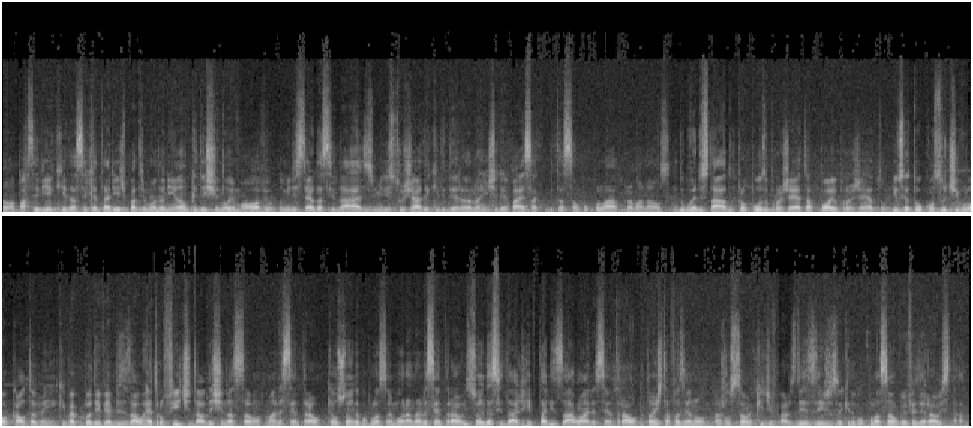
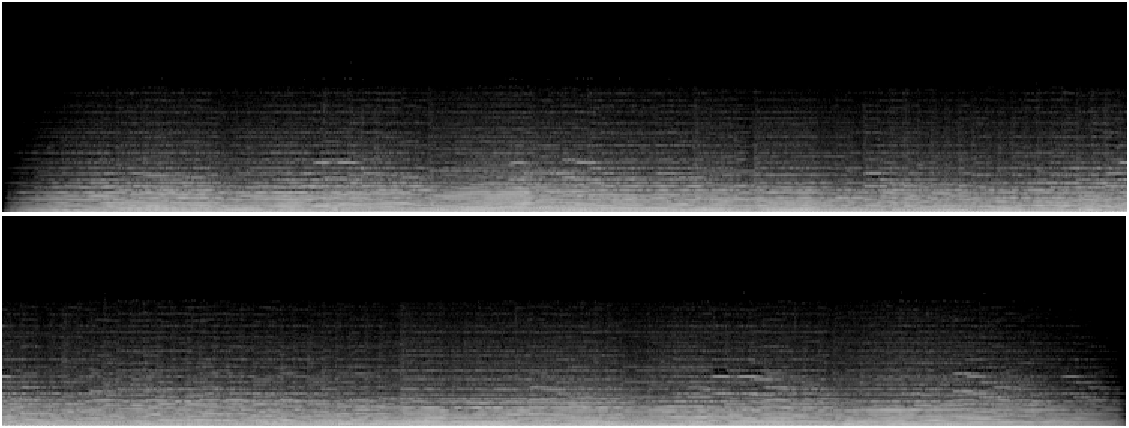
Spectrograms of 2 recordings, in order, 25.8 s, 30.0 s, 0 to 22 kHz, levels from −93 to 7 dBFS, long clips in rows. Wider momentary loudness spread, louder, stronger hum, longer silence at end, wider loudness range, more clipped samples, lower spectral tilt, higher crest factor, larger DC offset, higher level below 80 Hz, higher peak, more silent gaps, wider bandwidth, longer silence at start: about the same, 6 LU vs 5 LU; about the same, -24 LUFS vs -23 LUFS; neither; second, 0 s vs 0.2 s; about the same, 2 LU vs 3 LU; neither; second, -4 dB/octave vs -8 dB/octave; about the same, 18 dB vs 14 dB; neither; second, -60 dBFS vs -24 dBFS; about the same, -6 dBFS vs -8 dBFS; neither; first, 18.5 kHz vs 7 kHz; second, 0 s vs 0.25 s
